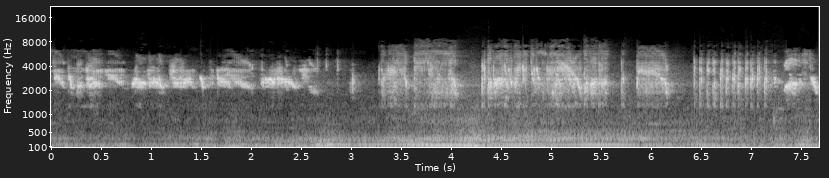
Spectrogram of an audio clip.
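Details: Lure calls of swiftlets used to attract the birds: dense buzzy twittering chatter, long rattling runs broken by brief pauses, with a low background hum.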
